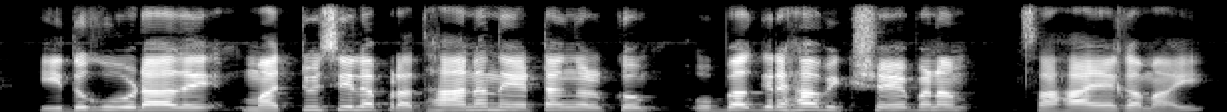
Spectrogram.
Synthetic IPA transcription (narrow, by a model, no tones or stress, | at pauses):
iðukuːɽaːðe̞mɐtːut͡ɕilɐprɐd̪ʱaːnɐne̞ːʈːɐŋːɐɭkum | ubɐɡɾɐɦɐʋikʂe̞ːbɐɳɐm | sɐɦaːjɐɣɐmaːji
